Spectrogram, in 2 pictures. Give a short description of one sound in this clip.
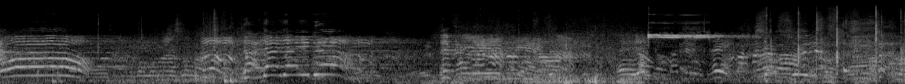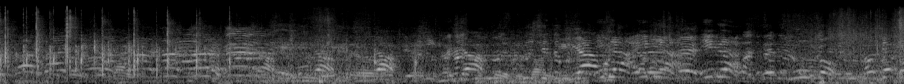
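Men nearby on the sideline call out loudly.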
